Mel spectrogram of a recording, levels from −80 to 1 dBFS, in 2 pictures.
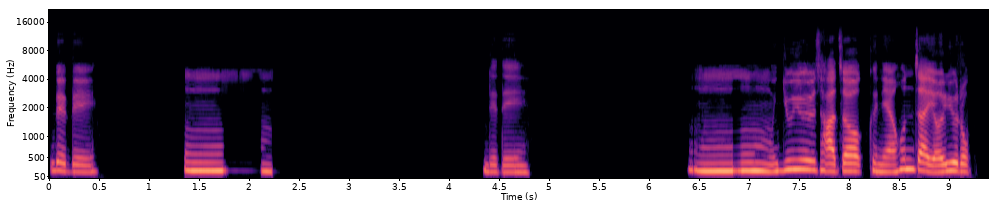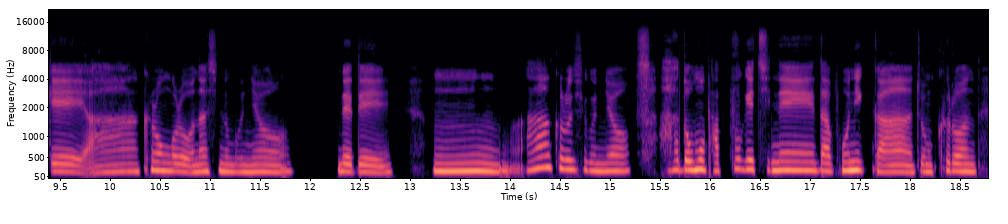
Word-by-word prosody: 네네. 170 -4 -3 0.9
음. 195 -1 +5 2.6
네네. 160 -3 -4 1.7
음 185 0 +4
유유자적 200 -5 +3
그냥 170 -1 0
혼자 225 -6 +4
여유롭게 175 -1 +1
아 170 +3 -6
그런 205 -3 -1
걸 180 -1 -2
원하시는군요. 165 0 -3 0.5
네네. 165 -3 -3 0.4
음 185 0 +2 0.2
아 250 +7 -1
그러시군요. 190 -5 -3 0.3
아 215 +3 -6
너무 215 +1 +5
바쁘게 220 +3 -3
지내다 200 -1 0
보니까 170 -4 0
좀 170 0 -4
그런 180 -3 -1
185 Hz, 165 characters per minute, -23 LUFS, 170-200 Hz, 2.6 s, 음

